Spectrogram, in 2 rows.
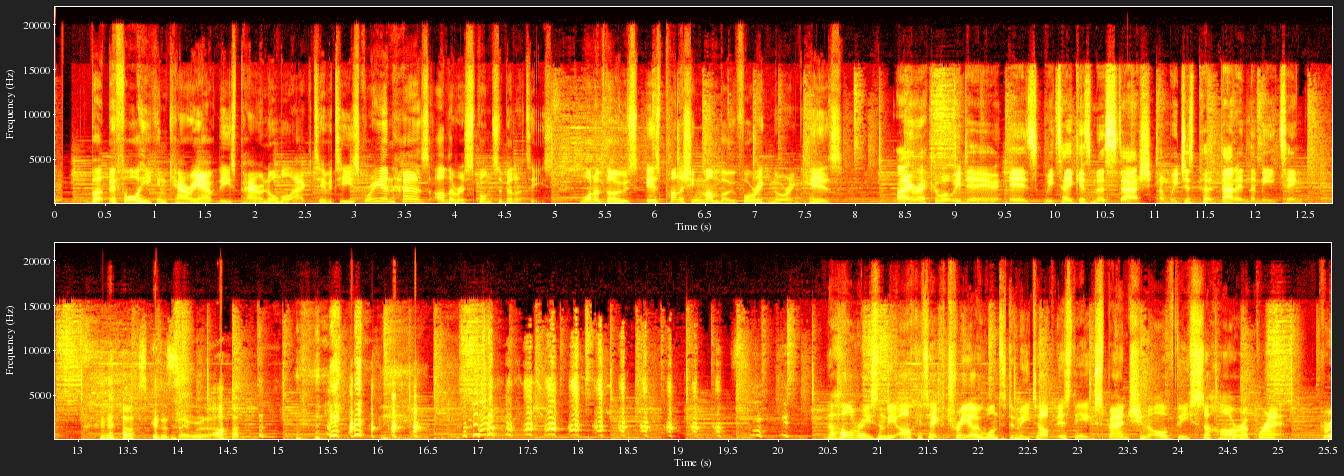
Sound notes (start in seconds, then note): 14.8 chuckling; 15.3 laughing; 16.7 even more laughing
